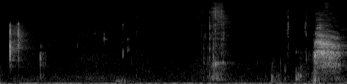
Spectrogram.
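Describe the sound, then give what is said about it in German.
Crunchy chewing of dry dog food as a person tastes it himself: a series of irregular crisp bites and grinding crunches, moderately loud, ending in a louder burst of crunching, with no talking. “Mhm er hat es in der Zwischenzeit selbst probiert. Es war köstlich.”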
